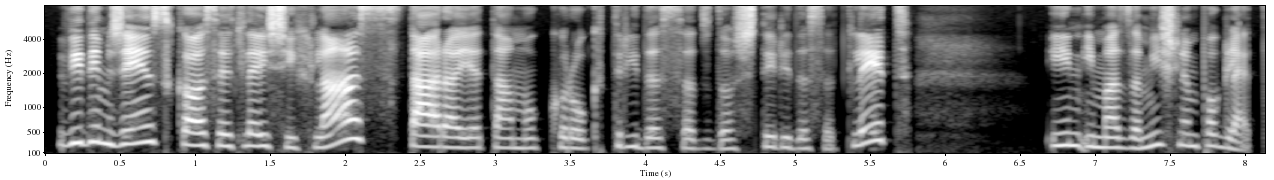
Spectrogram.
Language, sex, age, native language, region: Slovenian, female, 30-49, Slovenian, Central Slovenia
